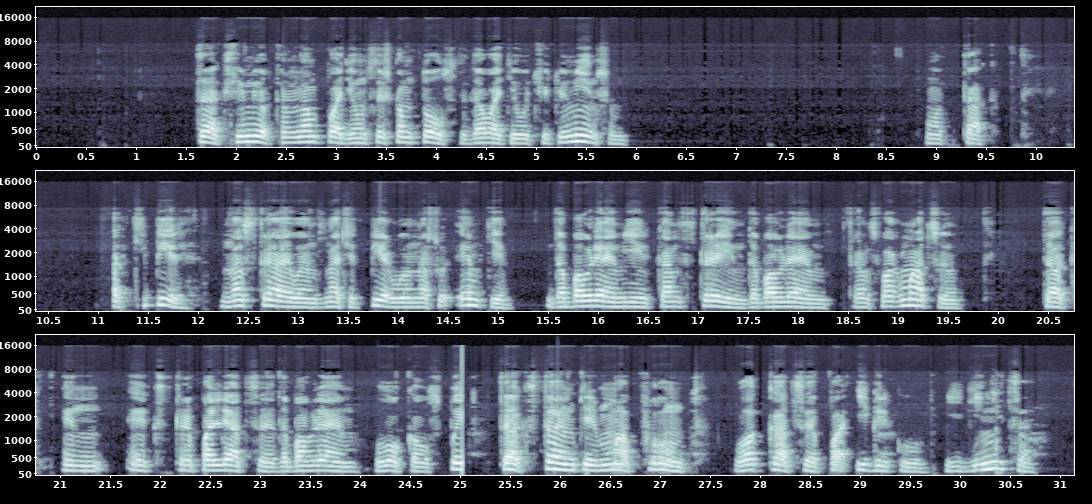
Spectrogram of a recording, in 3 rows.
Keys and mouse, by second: 2.1 KP_7, 3.9-8.7 drag, 9.8 KP_3, 12.1 click, 13.3 click, 17.1-18.8 drag, 20.9 click, 23.2-24.7 drag, 26.2 click, 28.7-30.6 drag.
